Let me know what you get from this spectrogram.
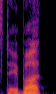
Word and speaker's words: debut: New Year's Hat Hoot Hoot and 2022 Glasses Slowking make their debut. Sorry, I'm pronouncing that incorrectly. It's Daybut.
